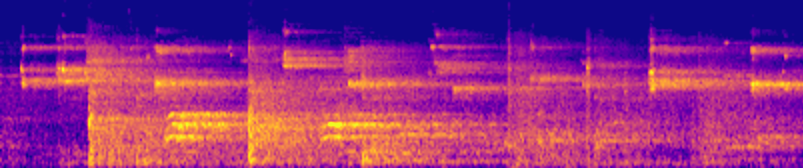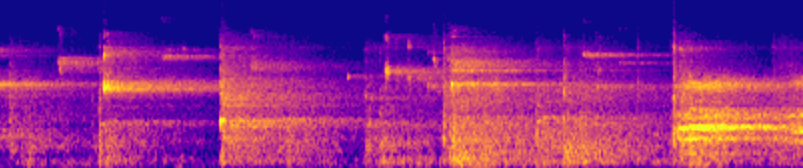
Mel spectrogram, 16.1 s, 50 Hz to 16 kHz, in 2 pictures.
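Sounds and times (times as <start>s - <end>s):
shoe squeaks: 0.0s - 10.8s, 11.4s - 14.4s
racket hitting shuttlecock: 0.6s - 1.6s, 2.4s - 2.9s, 5.0s - 9.6s, 10.2s - 16.0s.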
